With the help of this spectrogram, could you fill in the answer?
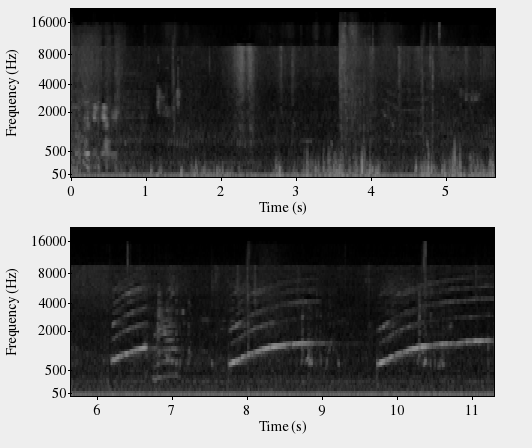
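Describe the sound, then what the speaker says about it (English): A police car siren sounds in a rising, repeating wail, three sweeps heard clearly after a stretch of busy road noise and scattered voices, with a steady low engine rumble beneath throughout. "I tried to use my siren to scare him out of the road so he wouldn't get struck"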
